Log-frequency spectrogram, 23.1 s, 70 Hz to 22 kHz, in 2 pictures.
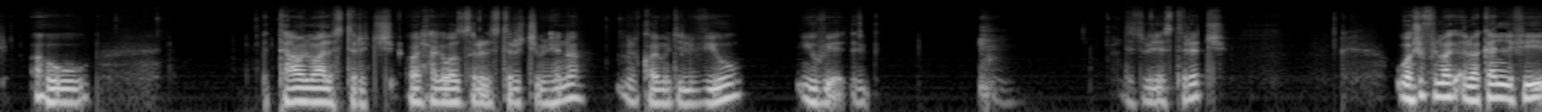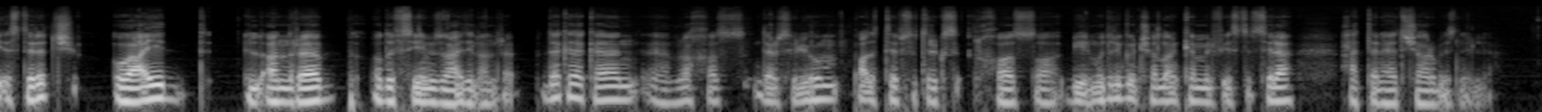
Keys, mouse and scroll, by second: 0.3-0.8 scroll down 2, 0.8 alt+middle click, 1.3 scroll up 1, 1.8 alt+shift+middle click, 3.1-3.9 scroll down 4, 4.5-9.6 drag, 10.5 click, 11.1 alt+middle click, 11.8-12.3 scroll up 1, 12.5-13.5 alt+middle drag, 13.8 alt+middle click, 15.0-16.1 scroll down 1, 16.1-17.0 scroll down 1.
